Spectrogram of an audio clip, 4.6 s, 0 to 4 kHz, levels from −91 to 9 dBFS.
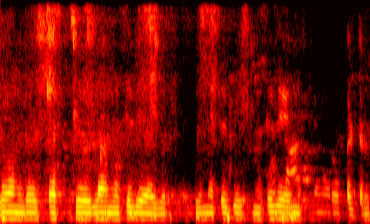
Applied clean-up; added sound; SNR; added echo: none; none; none; reverberation time 0.4 s.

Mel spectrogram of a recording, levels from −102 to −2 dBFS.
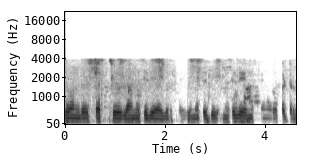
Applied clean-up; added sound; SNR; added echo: none; none; none; none.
